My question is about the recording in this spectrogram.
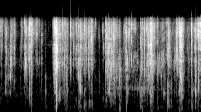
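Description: Plastic and foil trading-card pack wrapping crinkling and crackling as it is handled and peeled open by hand, in an irregular run of short crackles.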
